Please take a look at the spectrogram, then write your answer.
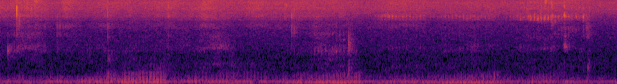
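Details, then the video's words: Male pet cat purring, a deep continuous low rumble that swells and fades over a few seconds, with slight faint clicks and rustling on top. "Cat Purring"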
